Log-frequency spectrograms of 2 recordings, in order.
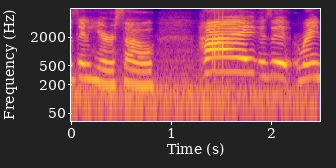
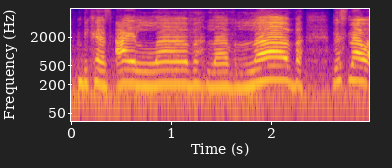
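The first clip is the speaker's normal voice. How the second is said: slow dreamy; 3 semitones lower, much slower than usual. Real, not acted. Dreamy love of snow.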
